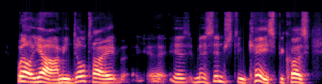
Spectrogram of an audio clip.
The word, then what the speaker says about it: Dilthey: Dilthey.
